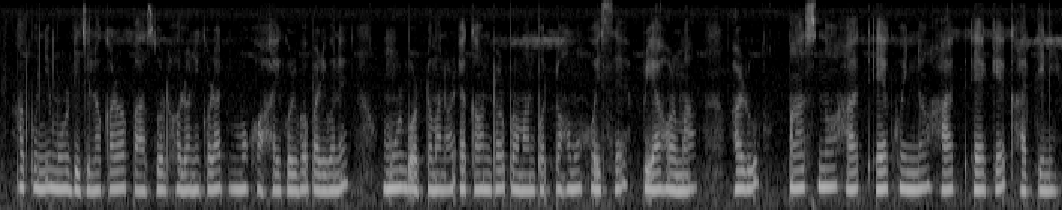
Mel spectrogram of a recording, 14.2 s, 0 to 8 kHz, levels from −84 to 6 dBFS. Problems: background sounds at intervals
